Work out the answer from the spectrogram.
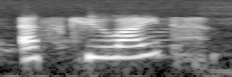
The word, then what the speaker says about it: SQLite: as far as the sqlite database uh how is that spelled it is capital SQL lowercase i te and sqlite uh is also commonly pronounced as SQ light so both pronunciations are acceptable now once you received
